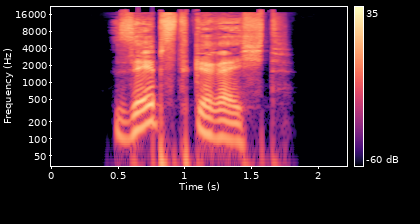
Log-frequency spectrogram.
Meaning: self-righteous, self-satisfied, arrogant (excessively certain of one's own position, especially regarding morality)
- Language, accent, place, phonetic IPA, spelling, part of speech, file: German, Germany, Berlin, [ˈzɛlpstɡəˌʁɛçt], selbstgerecht, adjective, De-selbstgerecht.ogg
